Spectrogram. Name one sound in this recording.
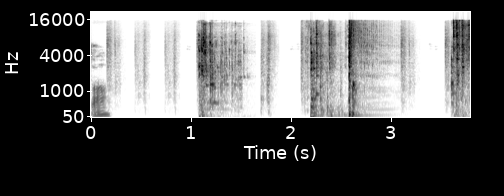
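A sword strikes a creature with a few sharp thuds.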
